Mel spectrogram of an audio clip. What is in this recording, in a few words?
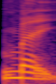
"mei3", Chinese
